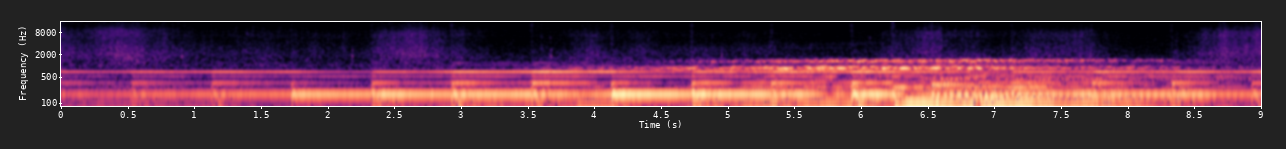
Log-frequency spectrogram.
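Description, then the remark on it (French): A Libyan coast guard motorboat's engine drones with a steady, deep hum that grows slightly louder and rougher as the boat approaches at high speed over the open sea, with faint wind and wash behind it. “Le bateau arrive à grande vitesse.”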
